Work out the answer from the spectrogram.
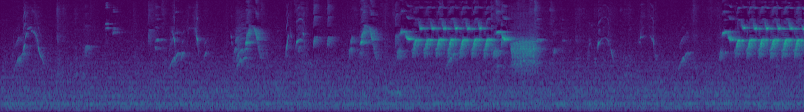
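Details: Captive mutation European goldfinch giving scattered soft chirps, then two loud bursts of rapid buzzy, trilled song, each lasting around one and a half seconds, separated by quieter calls.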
